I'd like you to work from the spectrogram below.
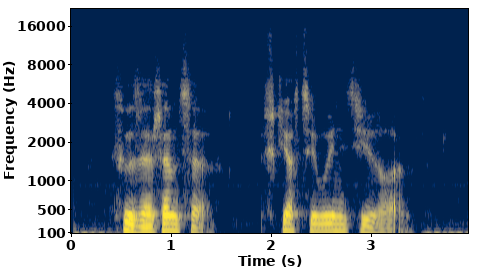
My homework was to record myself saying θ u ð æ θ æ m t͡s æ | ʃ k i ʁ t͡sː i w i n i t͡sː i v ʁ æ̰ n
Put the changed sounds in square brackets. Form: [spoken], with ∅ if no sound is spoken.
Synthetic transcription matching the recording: θ u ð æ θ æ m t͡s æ | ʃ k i ʁ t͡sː i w i n i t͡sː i v ʁ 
